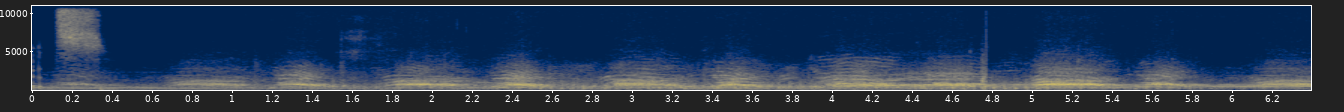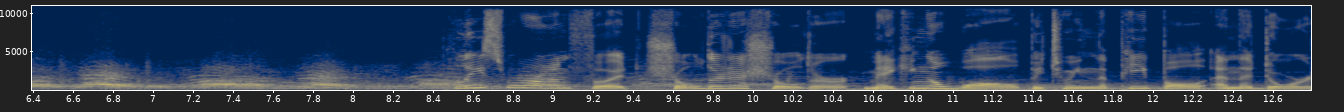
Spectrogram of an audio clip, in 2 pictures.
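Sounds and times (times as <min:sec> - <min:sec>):
speech: 0:00.0 - 0:05.2, 0:08.5 - 0:12.7
large crowd cheering and chanting outside a courthouse: 0:00.1 - 0:10.0.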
